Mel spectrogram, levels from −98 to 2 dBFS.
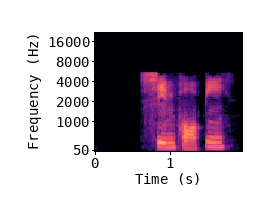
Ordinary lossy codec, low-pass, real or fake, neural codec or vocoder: MP3, 32 kbps; 5.4 kHz; real; none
